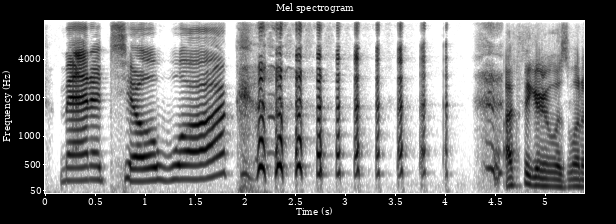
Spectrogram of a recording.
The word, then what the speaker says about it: Manitowoc: Manitowoc.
